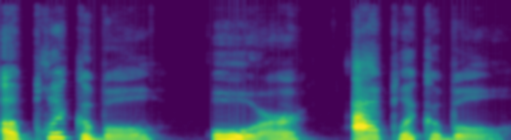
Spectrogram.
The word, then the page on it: applicable: ǽplikəbl; アプリカボォ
